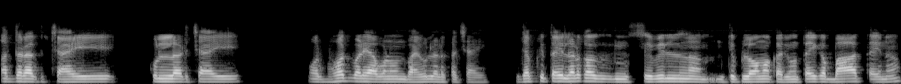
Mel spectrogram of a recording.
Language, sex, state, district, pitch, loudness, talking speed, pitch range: Garhwali, male, Uttarakhand, Uttarkashi, 130 Hz, -17 LUFS, 155 wpm, 125-135 Hz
